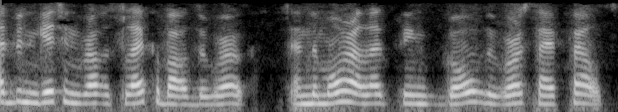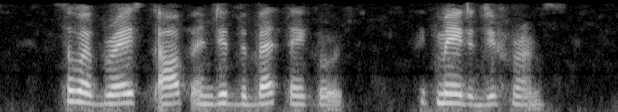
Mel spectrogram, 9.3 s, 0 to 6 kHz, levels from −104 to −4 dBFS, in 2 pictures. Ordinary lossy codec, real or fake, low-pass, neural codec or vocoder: MP3, 48 kbps; real; 5.4 kHz; none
